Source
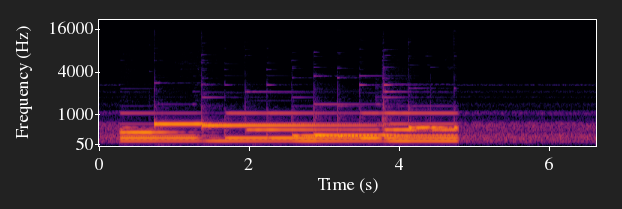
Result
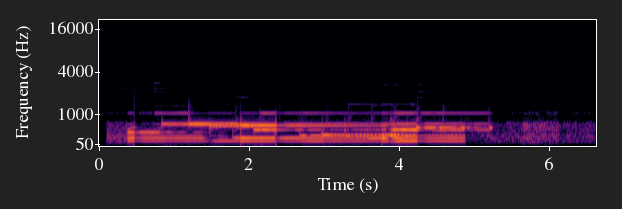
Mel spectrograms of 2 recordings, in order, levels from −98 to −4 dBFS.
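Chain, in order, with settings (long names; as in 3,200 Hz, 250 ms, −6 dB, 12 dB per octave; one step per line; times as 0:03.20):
three-band delay without the direct sound highs, lows, mids 100/460 ms, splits 690/3,200 Hz
square-wave tremolo 0.53 Hz, depth 60%, duty 25%
low-pass filter sweep 2,300 Hz → 650 Hz, 0:00.88–0:01.39
reverb reduction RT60 0.59 s
level −4 dB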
